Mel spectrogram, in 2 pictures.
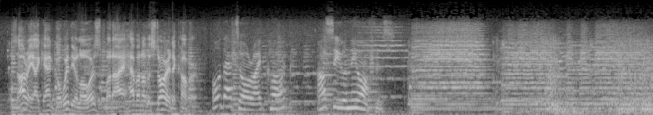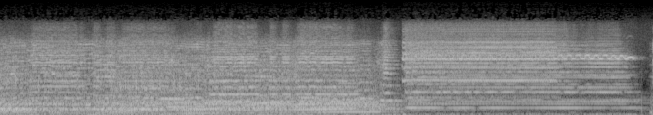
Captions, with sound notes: - Sorry, I can't go with you, Lois, but I have another story to cover. - Oh, that's all right, Clark. I'll see you in the office. (light dramatic music) (engine rumbling)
